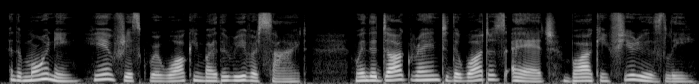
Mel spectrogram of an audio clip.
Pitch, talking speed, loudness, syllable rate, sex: 175 Hz, 180 wpm, -18 LUFS, 5.2 syllables/s, female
